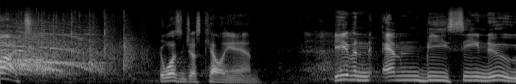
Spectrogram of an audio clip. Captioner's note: cheers and applause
